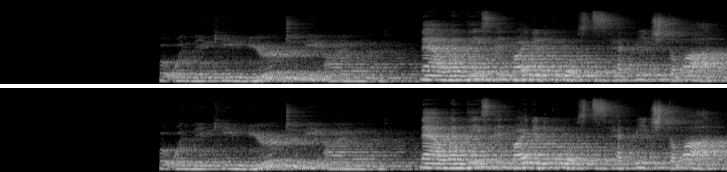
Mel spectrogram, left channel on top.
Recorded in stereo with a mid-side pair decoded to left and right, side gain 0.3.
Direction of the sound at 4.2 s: 45° right.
